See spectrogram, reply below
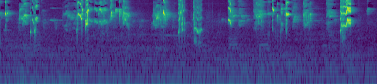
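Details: Two adult caged Fischer's lovebirds, almost two years old, one pastel green and one blue with a white head, chirping and singing during the day: bursts of high, scratchy chirps and squeaky notes separated by short pauses.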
